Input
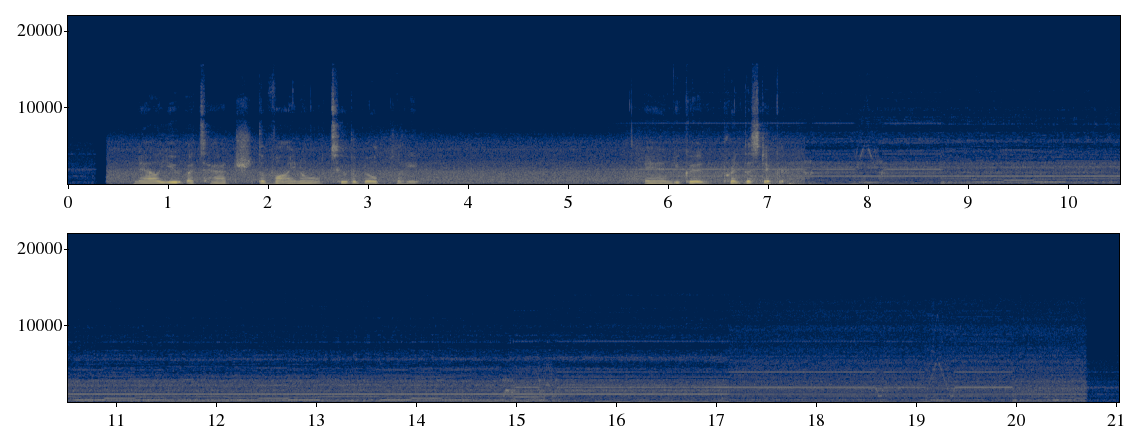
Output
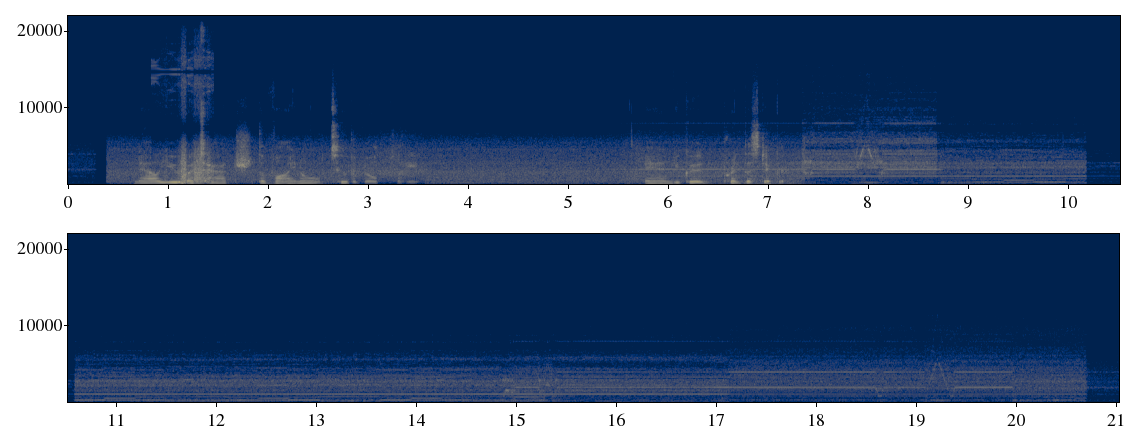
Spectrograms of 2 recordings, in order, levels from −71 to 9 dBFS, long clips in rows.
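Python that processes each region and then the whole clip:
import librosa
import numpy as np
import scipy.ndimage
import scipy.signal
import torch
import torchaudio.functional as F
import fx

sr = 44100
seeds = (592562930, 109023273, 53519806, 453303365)

y = fx.chain(x, sr, fx.lowpass(hz=4400.0, slope=12),
    fx.resample_bad(factor=3, down='filtered', up='hold'),
    fx.sustainer(db_per_s=21.0), at=(0.83, 1.46))
y = fx.chain(y, sr, fx.highpass(hz=890.0, slope=6),
    fx.peak_eq(hz=1700.0, db=4.0, octaves=1.4), at=(2.8, 3.57))
y = fx.chain(y, sr, fx.high_shelf(hz=2400.0, db=11.0),
    fx.hum_notches(base_hz=50, count=9), at=(7.34, 8.69))
y = fx.chain(y, sr, fx.bessel_highpass(hz=270.0, order=2),
    fx.comb_fb(f0_hz=410.0, decay_s=0.38, harmonics='all', damping=0.0, mix_pct=90), at=(10.18, 10.59))
y = scipy.signal.sosfilt(scipy.signal.butter(4, 150.0, 'highpass', fs=sr, output='sos'), y)
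y = fx.peak_eq(y, sr, hz=3400.0, db=11.5, octaves=1.8)
y = y * 10.0 ** (-9.0 / 20.0)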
